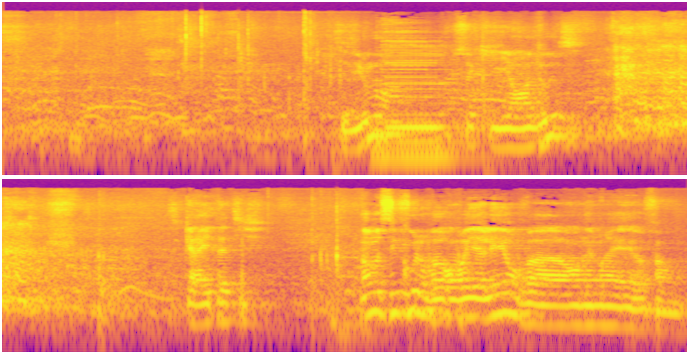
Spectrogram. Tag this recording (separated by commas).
Speech, monologue, Male speech, Music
